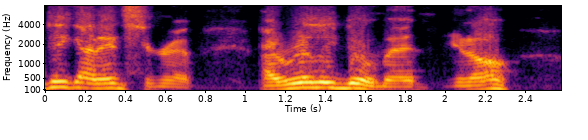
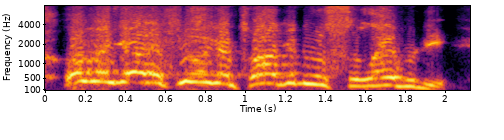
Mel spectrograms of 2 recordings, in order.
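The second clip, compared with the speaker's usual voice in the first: starstruck fan; 10 semitones higher, faster than usual. Retold or imitated.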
